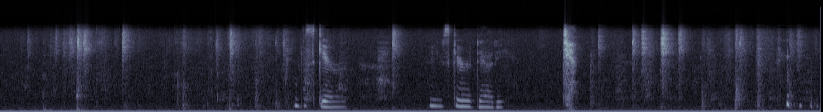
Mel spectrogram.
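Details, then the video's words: Boo, a Standard Schnoodle (Schnauzer/Poodle mix), gives short, tonal, harmonic vocal bursts in two clusters, one brief and then three or four in quick succession, over steady low hum and scattered clicks and knocks in a small room. "Boo barking"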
